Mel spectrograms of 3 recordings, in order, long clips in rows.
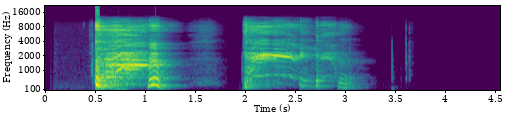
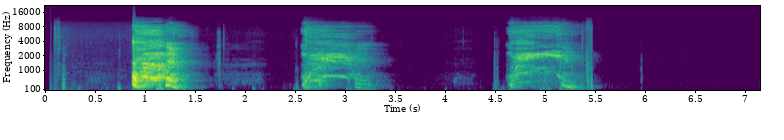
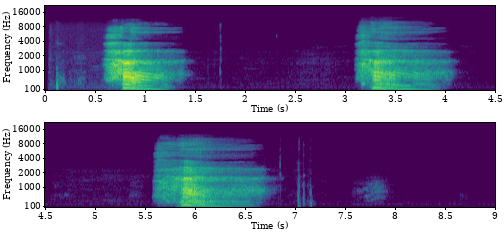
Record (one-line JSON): {"cough_length": "4.6 s", "cough_amplitude": 32768, "cough_signal_mean_std_ratio": 0.42, "three_cough_length": "7.2 s", "three_cough_amplitude": 32768, "three_cough_signal_mean_std_ratio": 0.29, "exhalation_length": "9.0 s", "exhalation_amplitude": 23871, "exhalation_signal_mean_std_ratio": 0.27, "survey_phase": "beta (2021-08-13 to 2022-03-07)", "age": "45-64", "gender": "Male", "wearing_mask": "No", "symptom_none": true, "symptom_onset": "6 days", "smoker_status": "Never smoked", "respiratory_condition_asthma": false, "respiratory_condition_other": false, "recruitment_source": "REACT", "submission_delay": "3 days", "covid_test_result": "Negative", "covid_test_method": "RT-qPCR", "influenza_a_test_result": "Unknown/Void", "influenza_b_test_result": "Unknown/Void"}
